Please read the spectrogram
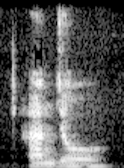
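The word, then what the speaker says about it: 繁盛: Hán tự chúng ta có đây là chữ phồn và chữ thịnh, như vậy là sẽ đọc là Hanjo.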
